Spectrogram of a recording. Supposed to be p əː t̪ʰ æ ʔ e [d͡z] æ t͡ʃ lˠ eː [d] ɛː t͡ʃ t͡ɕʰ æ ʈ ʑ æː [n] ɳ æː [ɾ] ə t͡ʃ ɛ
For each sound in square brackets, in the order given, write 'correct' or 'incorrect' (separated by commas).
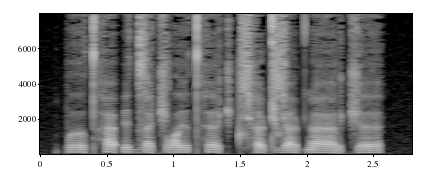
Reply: correct, incorrect, incorrect, correct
